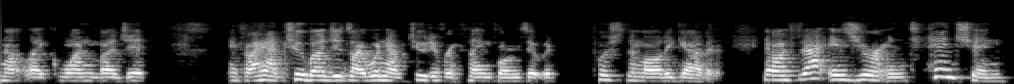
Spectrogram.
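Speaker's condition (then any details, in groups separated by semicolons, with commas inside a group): No condition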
